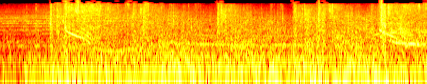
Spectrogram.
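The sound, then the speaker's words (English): A volley of gunfire from above rains down on mounted soldiers, rapid shots blurring into a loud, continuous crackle. Two short, descending whines cut through the barrage. “The soldiers' horses began to crow hop and jump under the onslaught of the fire from above, making the soldiers unable to return fire.”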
